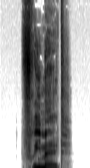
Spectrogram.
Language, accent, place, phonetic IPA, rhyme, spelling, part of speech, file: German, Germany, Berlin, [ˈfʁiːml̩t], -iːml̩t, friemelt, verb, De-friemelt.ogg
- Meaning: inflection of friemeln: 1. third-person singular present 2. second-person plural present 3. plural imperative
